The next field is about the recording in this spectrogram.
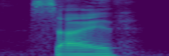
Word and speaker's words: Scythe: Since it's my number one, I think I have the authority to say the correct way to pronounce it, which is Scythe, not Scythe. – Yeah. – If we were to randomly poll our audience of one and ask them how to pronounce the word S-C-Y-T-H-E, I believe that they would say Scythe.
